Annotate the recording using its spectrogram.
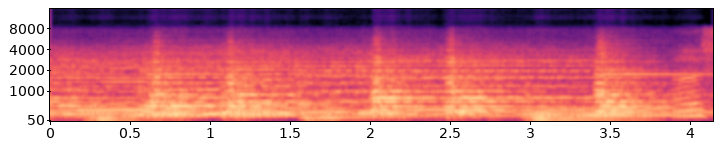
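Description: Instrumental introduction of a 1950s popular song played from a 78 rpm shellac record. Sustained organ-like chords in slow waltz time, with a bass note on each bar about every second and a half, lead in just before the singer enters.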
